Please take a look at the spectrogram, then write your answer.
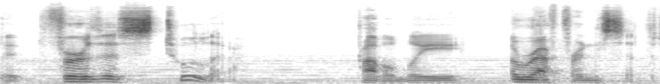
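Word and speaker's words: Thule: third raish was called Tula I'm using the German pronunciation it's t hu l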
